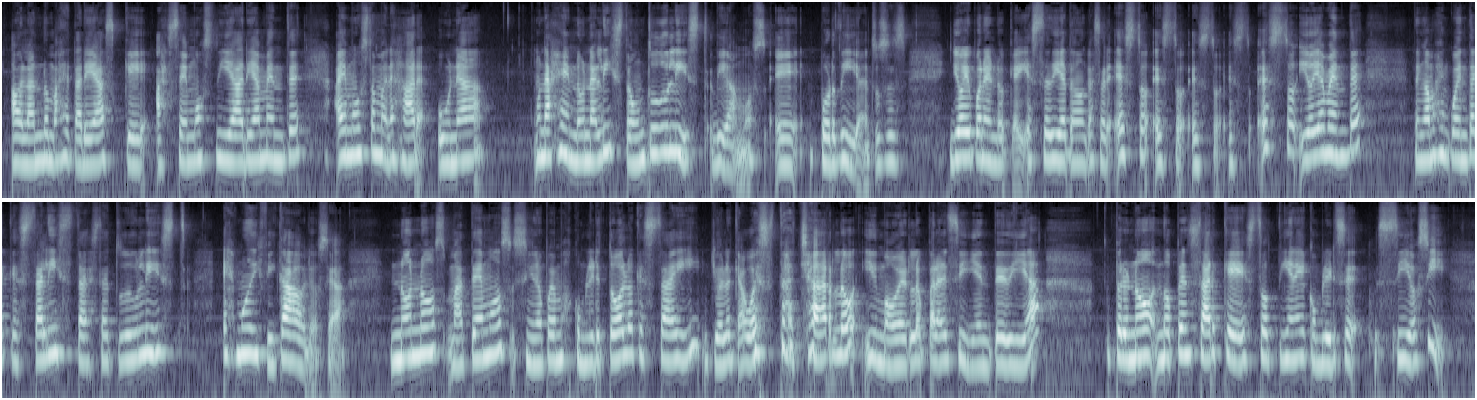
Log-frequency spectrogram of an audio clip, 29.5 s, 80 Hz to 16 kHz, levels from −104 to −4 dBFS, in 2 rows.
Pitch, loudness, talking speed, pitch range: 230 Hz, -24 LUFS, 185 wpm, 215-260 Hz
